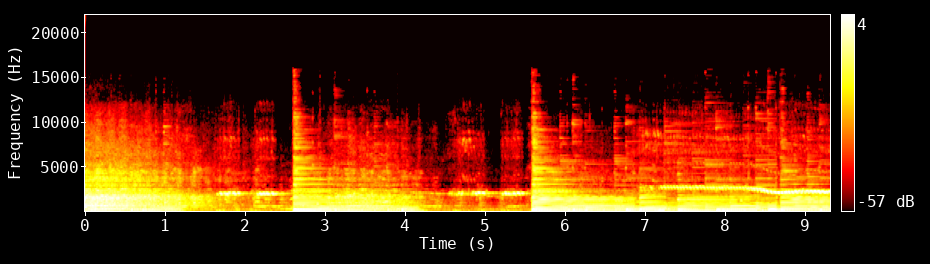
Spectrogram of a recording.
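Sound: cricket chirping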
